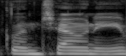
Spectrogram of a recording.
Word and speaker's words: Lencioni: If you haven't gone through that book with Patrick Lencioni, did I say that correctly? – I would say Patrick Lencioni, but...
